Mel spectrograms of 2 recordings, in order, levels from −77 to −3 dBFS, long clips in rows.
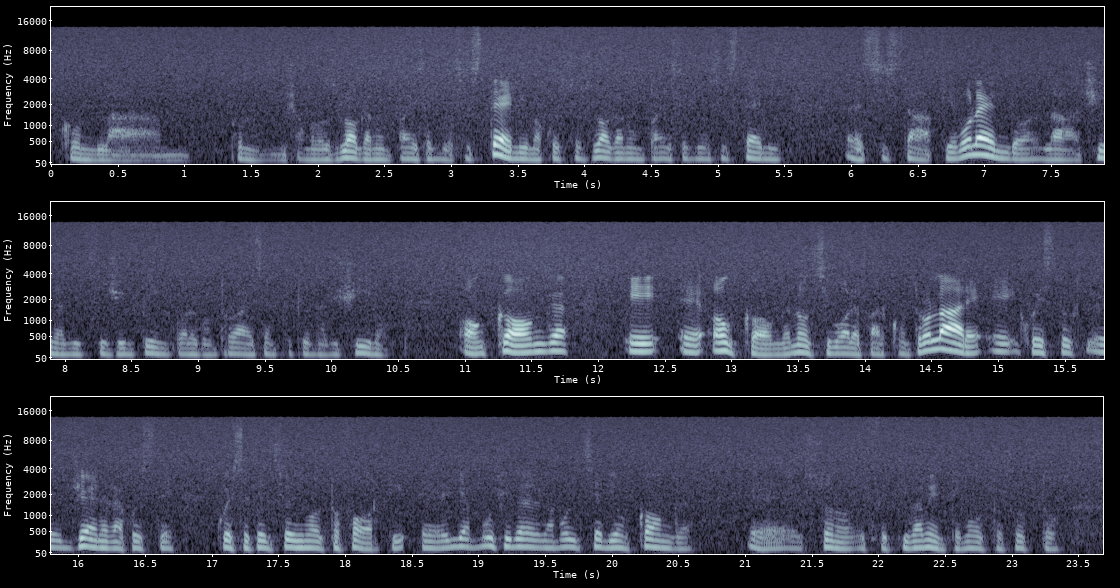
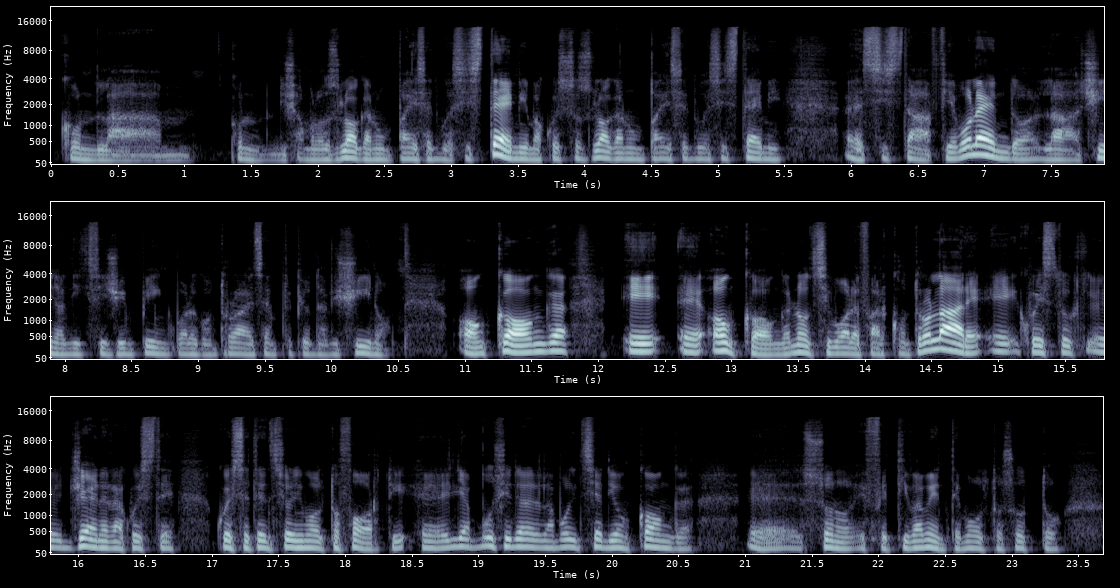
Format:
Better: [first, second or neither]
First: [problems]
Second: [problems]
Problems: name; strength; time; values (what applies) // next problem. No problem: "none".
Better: second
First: hiss; loud; throughout; 4 dB below the speech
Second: none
